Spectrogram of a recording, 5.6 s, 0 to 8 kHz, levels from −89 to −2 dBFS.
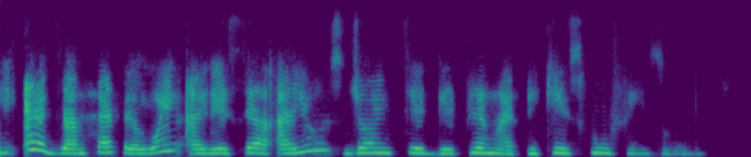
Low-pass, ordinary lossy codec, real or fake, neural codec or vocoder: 7.2 kHz; Opus, 32 kbps; fake; codec, 16 kHz, 1 kbps, FreqCodec, smaller model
